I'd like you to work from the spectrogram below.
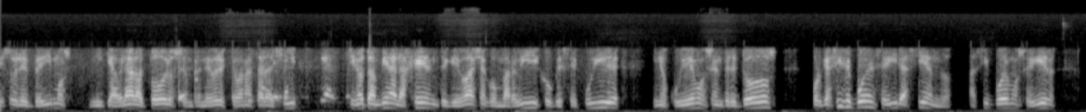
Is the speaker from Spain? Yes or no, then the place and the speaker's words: no; Durazno, Uruguay; Nosotros nacimos en Durazno, yo vivo en Durazno, soy de Durazno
